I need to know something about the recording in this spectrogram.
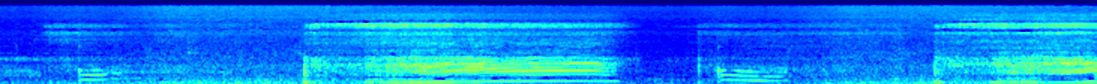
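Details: Overweight Chinese boy snoring in sleep: loud, long, rattling inspiratory snores separated by pauses, over a steady room hiss.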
